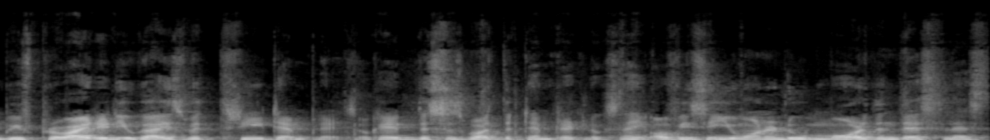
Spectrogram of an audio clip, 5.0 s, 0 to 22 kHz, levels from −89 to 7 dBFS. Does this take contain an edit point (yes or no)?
no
